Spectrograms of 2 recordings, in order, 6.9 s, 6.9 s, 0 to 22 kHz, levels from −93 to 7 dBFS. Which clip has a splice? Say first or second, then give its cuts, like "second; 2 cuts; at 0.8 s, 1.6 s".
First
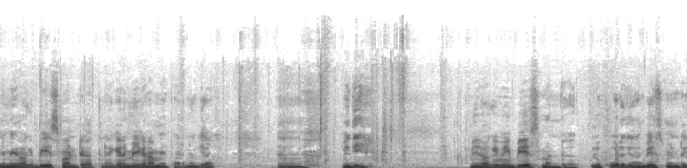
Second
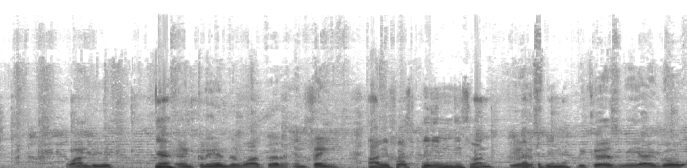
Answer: first; 1 cut; at 5.7 s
